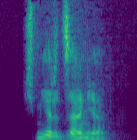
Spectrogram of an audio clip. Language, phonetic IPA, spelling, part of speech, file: Polish, [ɕmʲjɛrˈd͡zɛ̃ɲɛ], śmierdzenie, noun, LL-Q809 (pol)-śmierdzenie.wav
